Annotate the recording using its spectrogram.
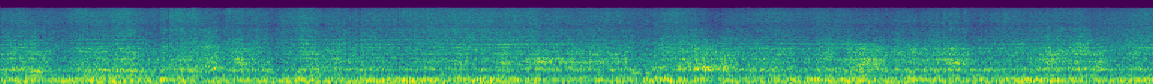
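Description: A fire engine's pump hums steadily nearby.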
